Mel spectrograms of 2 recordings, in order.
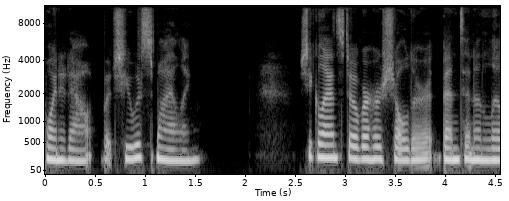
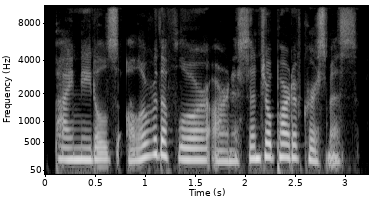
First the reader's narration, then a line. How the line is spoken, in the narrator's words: Alex said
